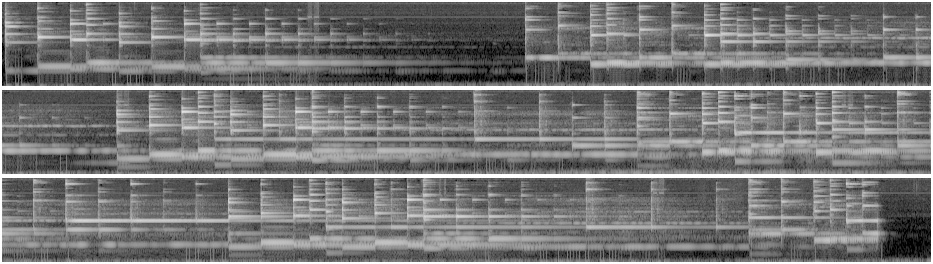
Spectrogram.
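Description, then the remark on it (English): A Microsoft Lumia default ringtone plays on its own as a work phone rings, a bright melodic electronic tune of quick chiming notes repeating in phrases for about twenty seconds, fairly loud and steady, with no one speaking. “That piece of music is that's the sound of my work phone ringing.”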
